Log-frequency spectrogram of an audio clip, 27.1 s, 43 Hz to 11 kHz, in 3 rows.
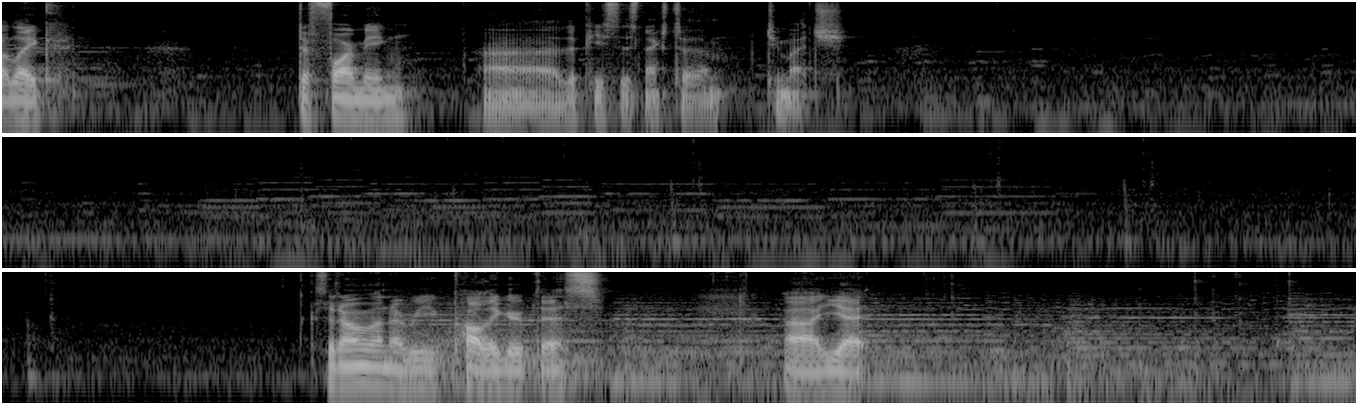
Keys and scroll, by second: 13.5 s, 15.5 s, 16.5 s, 18.3 s, 24.3 w, 25.5-27.0 typing.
